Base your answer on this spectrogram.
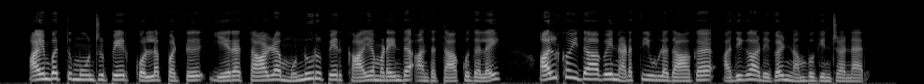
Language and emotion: Tamil, neutral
